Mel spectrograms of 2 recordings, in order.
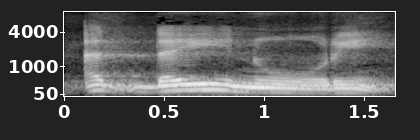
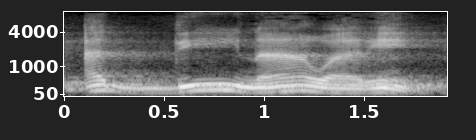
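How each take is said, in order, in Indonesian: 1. Namanya punya empat suku kata, berakhir '-nuri'. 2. Namanya punya lima suku kata, berakhir '-nawari'. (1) "Dibaca oleh guru-guru kami dulu Ad-Dainuri" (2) "Aslinya itu Ad-Dinawari"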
